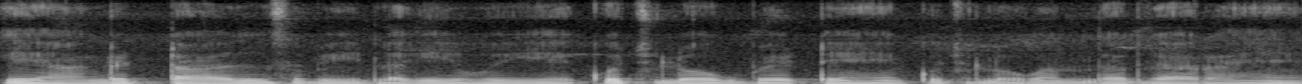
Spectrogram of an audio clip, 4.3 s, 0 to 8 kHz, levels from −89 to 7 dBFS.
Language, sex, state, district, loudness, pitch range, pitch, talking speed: Bhojpuri, male, Bihar, Saran, -19 LUFS, 120-125 Hz, 120 Hz, 235 wpm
